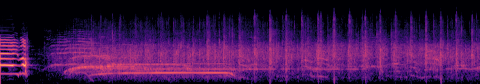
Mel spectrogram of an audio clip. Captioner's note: applause and cheers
